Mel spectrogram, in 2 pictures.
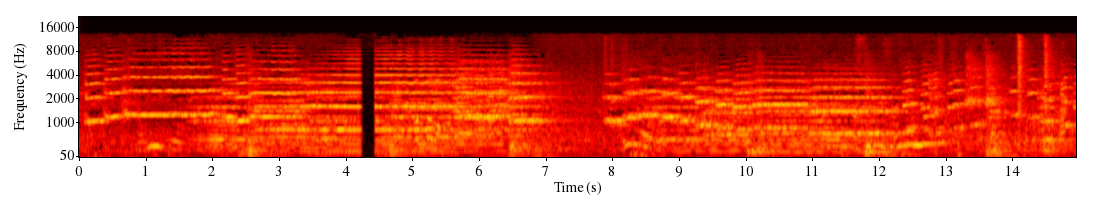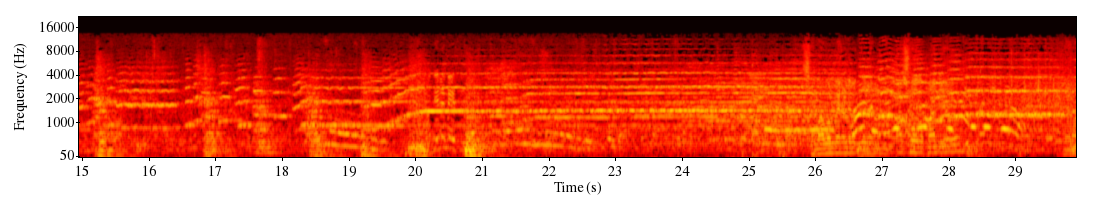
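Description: A procession band plays a march as a paso moves side to side while approaching a turn and the march changes. Loud, sustained brass melodies play over steady low accompaniment, with a brief cut early on and faint crowd murmur underneath.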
